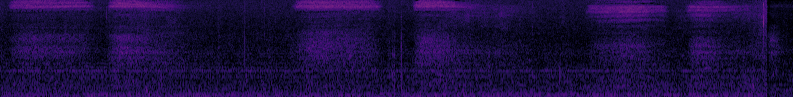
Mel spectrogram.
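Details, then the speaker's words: Anterior chest auscultation on bare skin, seated patient taking deep mouth breaths: soft, even airflow, good air entry to bases, equal bilaterally, no wheezes, crackles or other adventitious sounds: normal bronchovesicular breath sounds. "i noted good air entry to bases equal bilaterally no adventitious sounds heard throughout anterior forex bronchovisicular"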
